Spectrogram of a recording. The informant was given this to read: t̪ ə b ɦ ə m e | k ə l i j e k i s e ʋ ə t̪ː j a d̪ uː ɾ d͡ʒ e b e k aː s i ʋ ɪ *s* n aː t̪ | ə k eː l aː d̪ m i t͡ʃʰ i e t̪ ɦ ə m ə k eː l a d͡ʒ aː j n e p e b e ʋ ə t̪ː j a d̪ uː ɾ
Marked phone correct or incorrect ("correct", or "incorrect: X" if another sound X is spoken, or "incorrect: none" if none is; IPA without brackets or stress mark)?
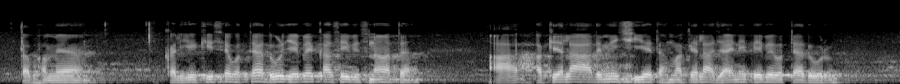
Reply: correct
